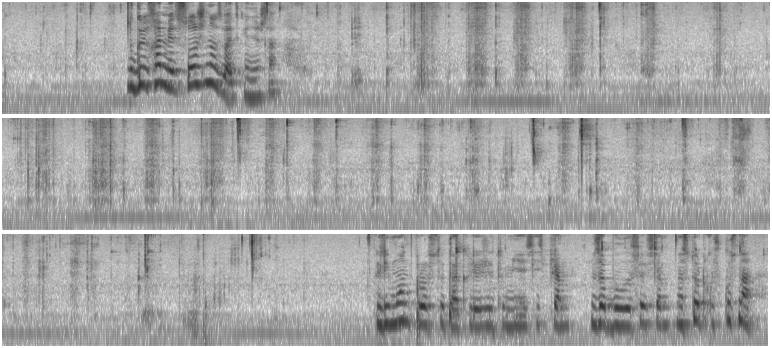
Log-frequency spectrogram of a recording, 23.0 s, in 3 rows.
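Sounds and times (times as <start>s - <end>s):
person chewing and crunching: 0.0s - 1.3s, 2.8s - 18.2s.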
